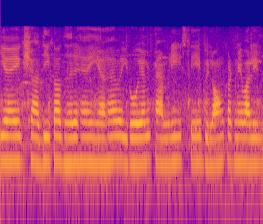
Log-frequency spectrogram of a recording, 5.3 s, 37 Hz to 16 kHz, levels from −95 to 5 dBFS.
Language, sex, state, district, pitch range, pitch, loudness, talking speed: Hindi, female, Rajasthan, Bikaner, 190-200 Hz, 195 Hz, -17 LUFS, 160 wpm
